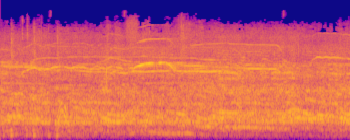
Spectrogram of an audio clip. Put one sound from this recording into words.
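A stadium crowd chants and cheers outdoors.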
